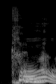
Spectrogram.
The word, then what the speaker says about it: crème: C'est pas cream, c'est crème voilà. Avec un accent grave et tout. Ouais ouais ouais. C'est pour ça que voilà. Bon, je tiens à le prononcer à la française Nitro Draft.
